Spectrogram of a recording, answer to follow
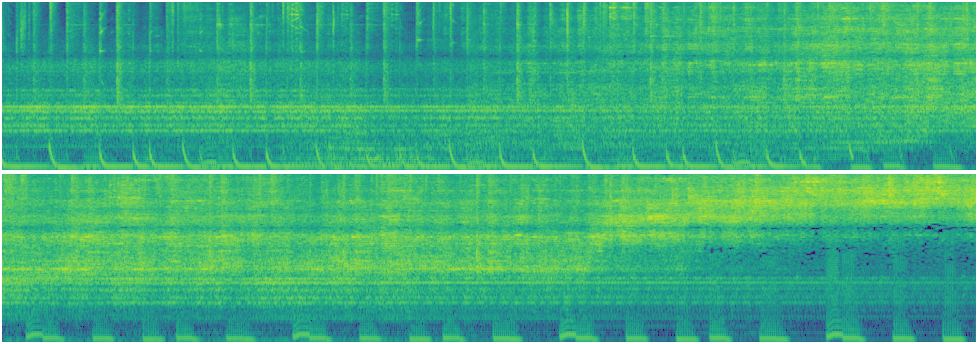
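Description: Electronic music from a Eurorack modular synthesizer: a sustained deep bass with steady held tones above it, the bass breaking into an evenly repeating pulse about halfway through, while a noisy hiss-like texture swells brighter near the end.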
